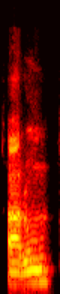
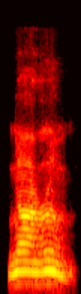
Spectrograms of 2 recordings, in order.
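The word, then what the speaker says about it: ערום: And by the way, when I put that NG on the front of arum, that's just indicative that the letter at the first letter of this word is an ayin, and it does not mean you pronounce it narum. That's simply silly.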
